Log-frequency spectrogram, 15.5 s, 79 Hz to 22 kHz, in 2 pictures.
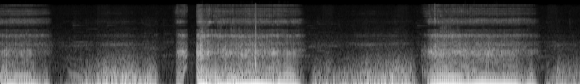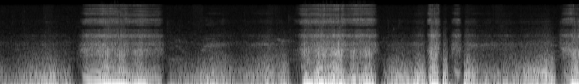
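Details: Loud, rough, low rattling snores with short pauses between breaths, about 20 a minute, recorded in 2015; heavy snoring.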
